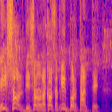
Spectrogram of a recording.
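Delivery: high, fed-up, exasperated bursting-out outburst. A man snaps back at a woman during their argument, exasperated outburst. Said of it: "sbottò lui esasperato".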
